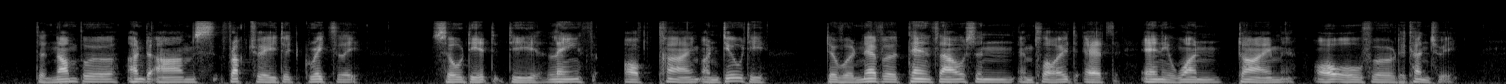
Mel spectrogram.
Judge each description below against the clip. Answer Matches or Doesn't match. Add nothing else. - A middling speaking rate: Doesn't match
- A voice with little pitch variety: Matches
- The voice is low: Matches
